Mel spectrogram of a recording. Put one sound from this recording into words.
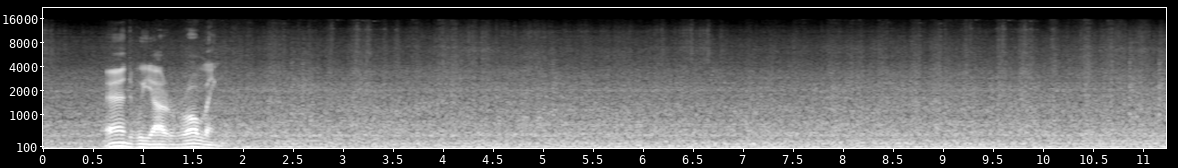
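A diesel locomotive engine rumbles steadily as the train slowly picks up speed.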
